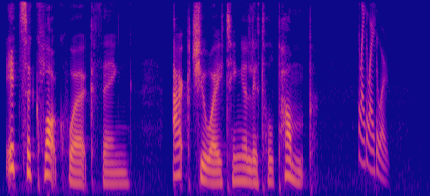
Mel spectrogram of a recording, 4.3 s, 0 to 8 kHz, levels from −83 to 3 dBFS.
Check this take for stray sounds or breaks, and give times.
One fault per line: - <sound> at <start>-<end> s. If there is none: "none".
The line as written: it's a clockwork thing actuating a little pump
- chirp at 3.6-3.9 s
